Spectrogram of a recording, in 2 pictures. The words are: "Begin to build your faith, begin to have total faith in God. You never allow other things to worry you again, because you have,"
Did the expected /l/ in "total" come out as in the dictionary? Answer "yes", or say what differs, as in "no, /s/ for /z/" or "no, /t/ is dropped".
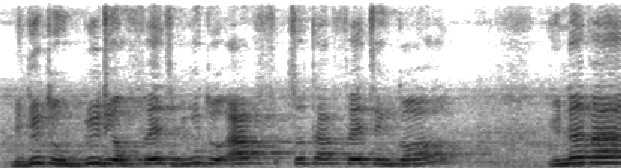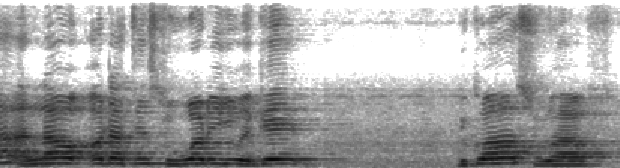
no, /n/ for /l/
